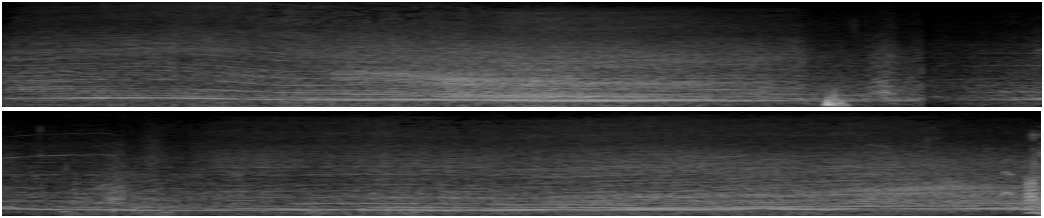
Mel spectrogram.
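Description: Touring car engines in a racing video game, a loud continuous high-revving drone rising and falling through gear shifts, with a sharp gear-change break midway and a commentator's voice faintly underneath.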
